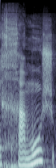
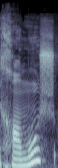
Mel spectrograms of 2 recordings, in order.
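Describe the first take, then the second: First: Khamouch with a short, front first a; short first vowel. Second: Khamouch with a long, back first a, like khaamoosh; long first vowel. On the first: Lecturer listing variants of the Persian word, short-vowel khamouch. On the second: Lecturer listing variants of the Persian word, long-vowel khamouch. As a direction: draw out a dark first a in khamouch. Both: Shown as a demonstration.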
